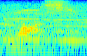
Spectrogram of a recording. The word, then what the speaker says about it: Glace: So this kind of cart that you see right here, Glace, is actually pronounced gloss.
